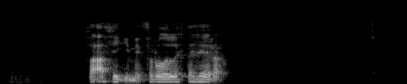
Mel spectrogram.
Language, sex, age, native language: Icelandic, male, 40-49, Icelandic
